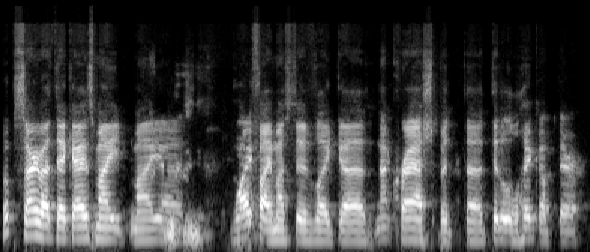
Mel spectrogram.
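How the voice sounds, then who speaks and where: A man's voice: mid-range voice, steady tone, moderate pace, sharp tone. A man hosting a live football show, chatty, with many fillers, laughing easily. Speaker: show host. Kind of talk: casual sports chat.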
